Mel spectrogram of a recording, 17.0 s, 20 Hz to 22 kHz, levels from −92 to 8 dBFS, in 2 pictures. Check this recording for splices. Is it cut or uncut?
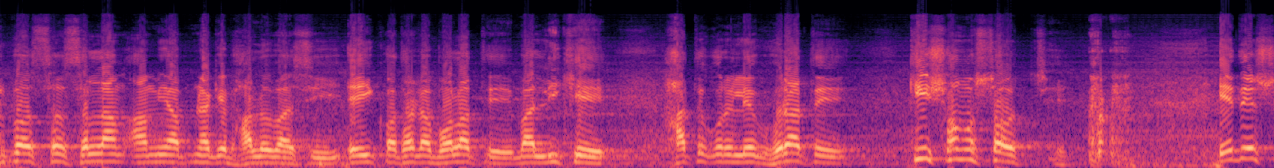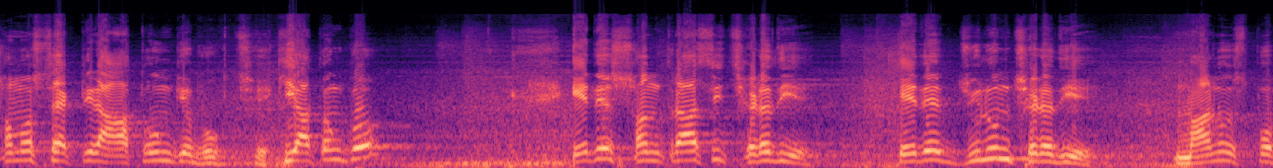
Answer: uncut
